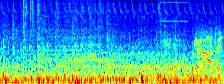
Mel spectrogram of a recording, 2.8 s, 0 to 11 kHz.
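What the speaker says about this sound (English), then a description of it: "Oh, the other helicopter's coming?" Helicopter approaching in Metal Gear Solid 5 video game, a steady rotor thump and engine whine filling the whole stretch, loud and continuous, with someone talking over it.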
